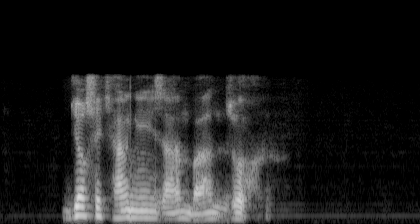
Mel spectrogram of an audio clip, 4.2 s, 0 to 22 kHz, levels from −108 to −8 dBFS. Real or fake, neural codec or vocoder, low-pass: fake; codec, 44.1 kHz, 2.6 kbps, SNAC; 5.4 kHz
